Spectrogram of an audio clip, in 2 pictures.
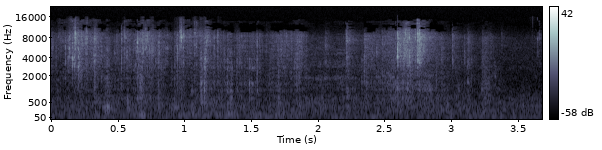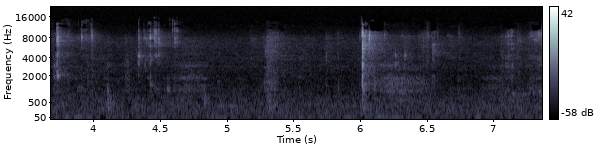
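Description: A person chewing fried okra close to the microphone, faint, with a few soft crunches scattered through.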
